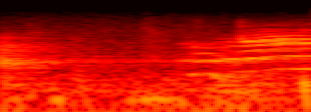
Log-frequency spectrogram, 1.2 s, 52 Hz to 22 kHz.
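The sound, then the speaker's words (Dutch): A 7-year-old cat meows insistently for attention, a drawn-out, rising cry in the background, with no talking over it. “jullie horen hem heel erg op de achtergrond nu.”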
